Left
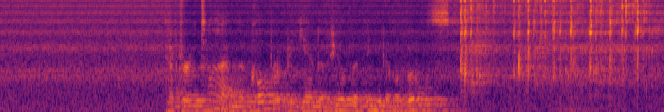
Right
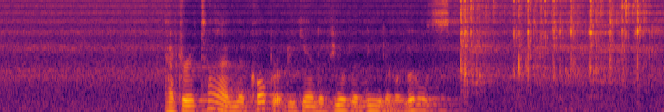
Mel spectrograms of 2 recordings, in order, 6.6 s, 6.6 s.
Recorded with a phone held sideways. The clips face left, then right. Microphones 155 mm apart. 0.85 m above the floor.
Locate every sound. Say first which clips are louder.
1.6 s a man speaking: right 12 dB; 60° right (ahead or behind), 2.5 m; by 4.5 s 20° right (ahead or behind), 3 m
4.6 s crushing: even; centre (ahead or behind), 8 m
